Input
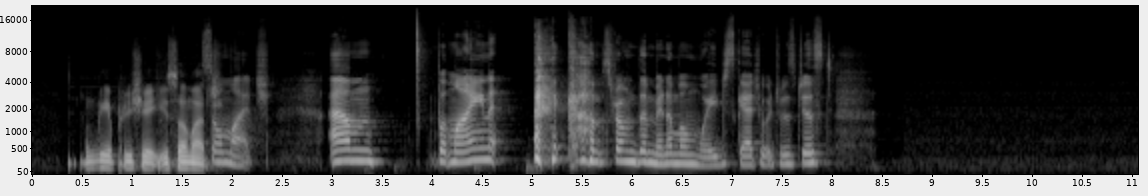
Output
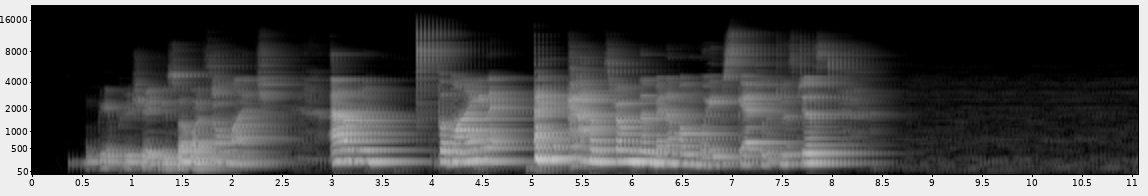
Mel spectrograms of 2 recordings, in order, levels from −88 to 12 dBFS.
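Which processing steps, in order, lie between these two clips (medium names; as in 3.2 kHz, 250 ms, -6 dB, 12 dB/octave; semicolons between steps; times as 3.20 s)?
fade-in on the opening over 2.83 s; low-pass that closes with the level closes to 1.3 kHz, closed at -21 dBFS; flutter echo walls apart 7 m, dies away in 1.2 s; trim +4.5 dB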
